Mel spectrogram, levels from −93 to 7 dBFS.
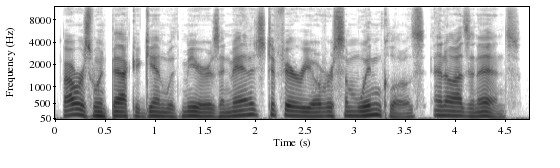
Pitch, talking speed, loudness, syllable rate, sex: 125 Hz, 225 wpm, -16 LUFS, 5.8 syllables/s, male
